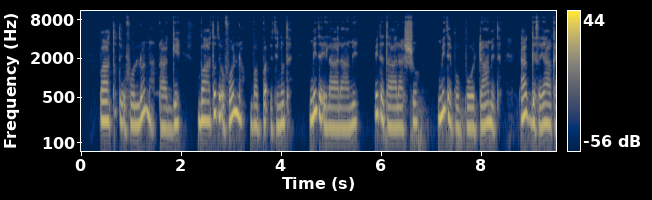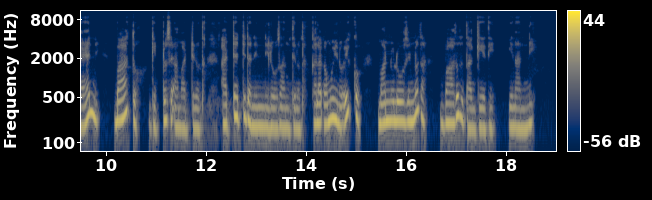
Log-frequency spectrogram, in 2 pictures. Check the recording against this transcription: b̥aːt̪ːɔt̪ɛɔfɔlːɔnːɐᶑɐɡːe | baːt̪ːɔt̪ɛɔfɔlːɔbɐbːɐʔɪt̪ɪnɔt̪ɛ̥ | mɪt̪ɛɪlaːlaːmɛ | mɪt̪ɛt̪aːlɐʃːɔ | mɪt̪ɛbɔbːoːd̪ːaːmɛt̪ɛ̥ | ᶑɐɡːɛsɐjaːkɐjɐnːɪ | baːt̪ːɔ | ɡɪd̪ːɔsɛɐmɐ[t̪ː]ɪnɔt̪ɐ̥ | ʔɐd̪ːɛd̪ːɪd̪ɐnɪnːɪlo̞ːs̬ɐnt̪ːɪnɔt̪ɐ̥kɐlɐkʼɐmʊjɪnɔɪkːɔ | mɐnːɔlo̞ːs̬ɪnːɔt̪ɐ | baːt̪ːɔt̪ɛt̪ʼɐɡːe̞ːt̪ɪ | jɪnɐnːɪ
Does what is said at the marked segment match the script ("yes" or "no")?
no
